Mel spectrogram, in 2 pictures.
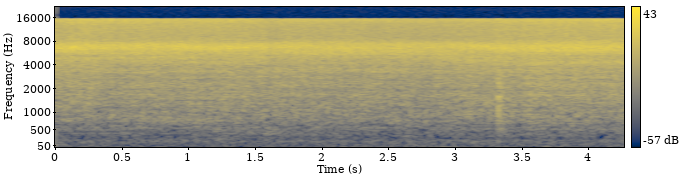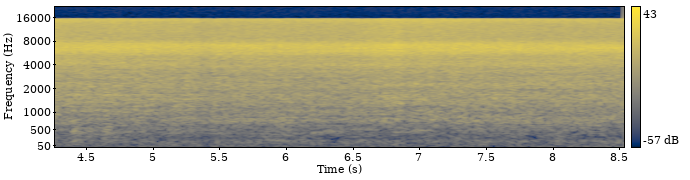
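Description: Food frying in a wok of hot oil: a loud, steady sizzle from the bubbling oil.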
